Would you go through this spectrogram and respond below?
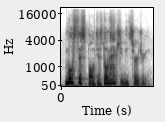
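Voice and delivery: fast, eager delivery. Shown as a demonstration. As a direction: rush through it with energy. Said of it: "Let me say this sa-, fast".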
